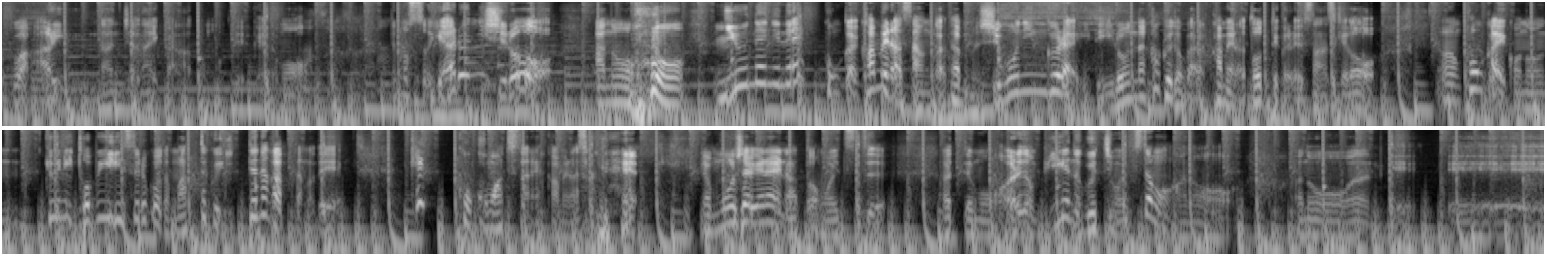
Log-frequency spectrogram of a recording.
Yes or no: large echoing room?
no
